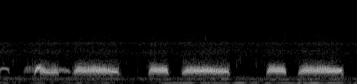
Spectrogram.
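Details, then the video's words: Pigeon with an athletic build delivers loud, close, deep coos in quick succession, short notes alternating with longer sustained hoots, repeated roughly once a second. "bồ câu tướng lực sĩ,,Gù âm to cực tốt"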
